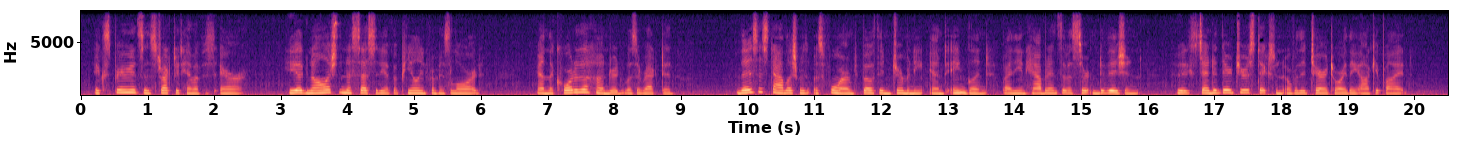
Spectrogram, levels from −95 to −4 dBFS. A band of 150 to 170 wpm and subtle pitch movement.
No: average, 140 wpm; narrow, 2.2 semitones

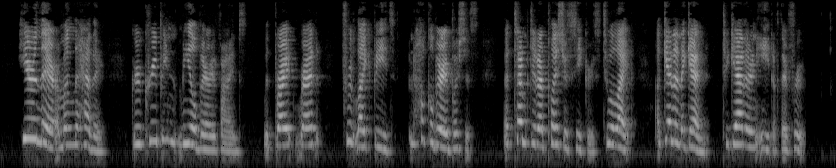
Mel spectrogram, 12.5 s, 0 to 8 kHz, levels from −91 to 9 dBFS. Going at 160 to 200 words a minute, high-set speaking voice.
Yes: average, 170 wpm; very high, 285 Hz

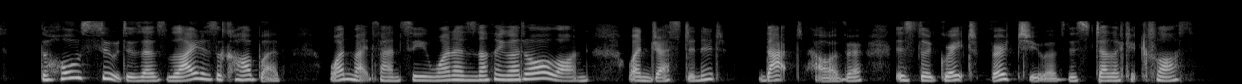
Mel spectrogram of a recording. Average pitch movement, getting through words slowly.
No: average, 4.1 semitones; average, 155 wpm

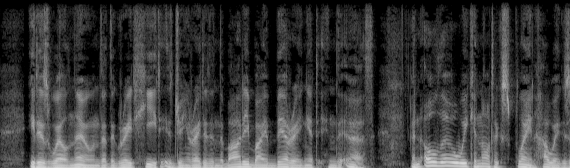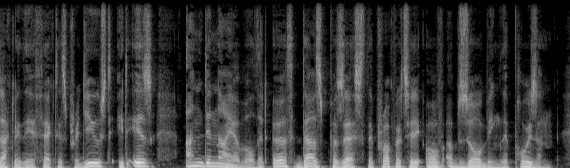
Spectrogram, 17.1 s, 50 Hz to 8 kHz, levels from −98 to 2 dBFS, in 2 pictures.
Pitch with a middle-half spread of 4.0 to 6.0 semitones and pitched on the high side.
No: average, 4.3 semitones; low, 105 Hz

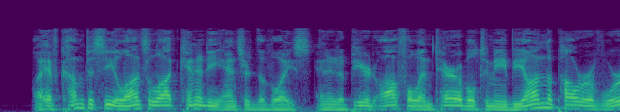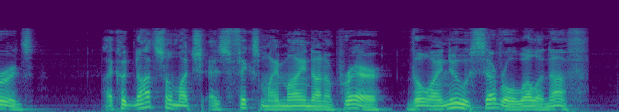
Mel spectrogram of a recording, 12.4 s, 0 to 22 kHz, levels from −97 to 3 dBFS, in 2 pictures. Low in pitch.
Yes: low, 110 Hz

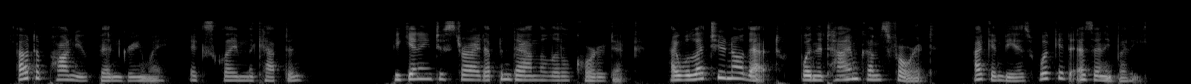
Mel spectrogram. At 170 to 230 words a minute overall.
Yes: average, 185 wpm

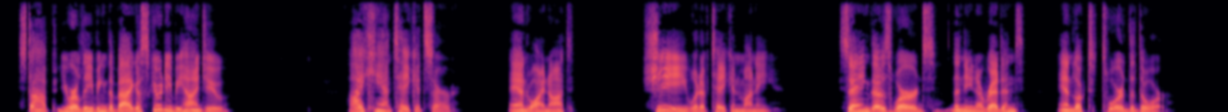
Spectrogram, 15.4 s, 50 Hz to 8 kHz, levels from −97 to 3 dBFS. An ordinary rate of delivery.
No: slow, 130 wpm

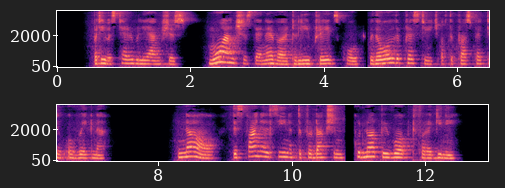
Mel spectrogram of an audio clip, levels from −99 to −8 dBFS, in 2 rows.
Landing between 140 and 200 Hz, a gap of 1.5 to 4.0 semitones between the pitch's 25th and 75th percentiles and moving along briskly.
No: high, 190 Hz; average, 3.1 semitones; average, 160 wpm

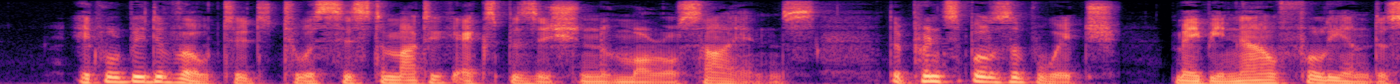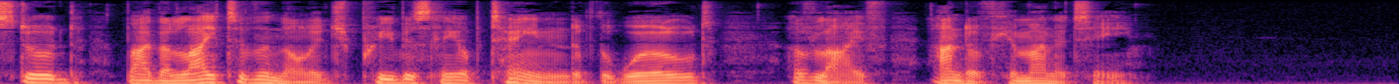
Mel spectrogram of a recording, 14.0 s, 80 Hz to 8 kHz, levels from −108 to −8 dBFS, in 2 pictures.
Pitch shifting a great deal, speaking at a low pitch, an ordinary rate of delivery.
Yes: wide, 5.7 semitones; low, 105 Hz; average, 155 wpm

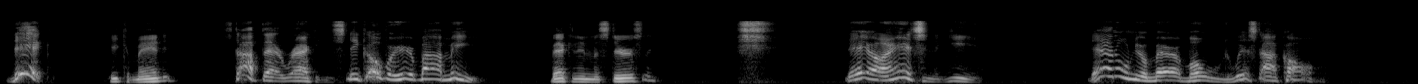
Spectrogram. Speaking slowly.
Yes: slow, 125 wpm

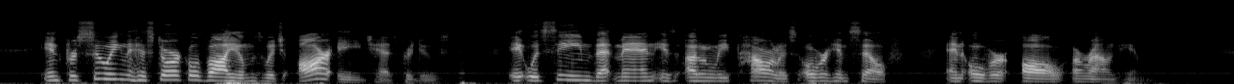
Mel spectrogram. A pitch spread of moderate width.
Yes: average, 4.0 semitones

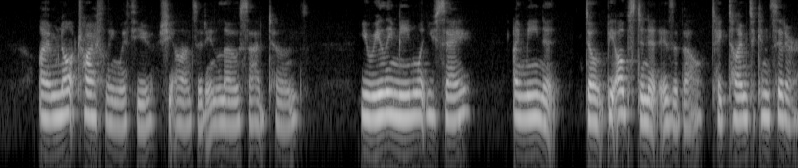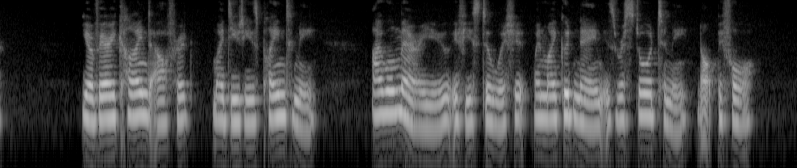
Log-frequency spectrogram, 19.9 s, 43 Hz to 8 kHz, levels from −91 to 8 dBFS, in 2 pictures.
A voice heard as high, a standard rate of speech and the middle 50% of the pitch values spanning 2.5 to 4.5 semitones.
Yes: high, 195 Hz; average, 180 wpm; average, 3.1 semitones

